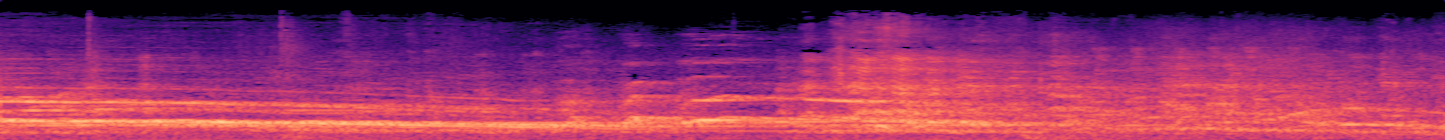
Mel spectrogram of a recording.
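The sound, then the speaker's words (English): Several voices howl together like wolves, long rising and falling wails that overlap loudly, with bits of chatter and a dog-like bark mixed in. “Another thing that's really fun is to howl like a wolf.”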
